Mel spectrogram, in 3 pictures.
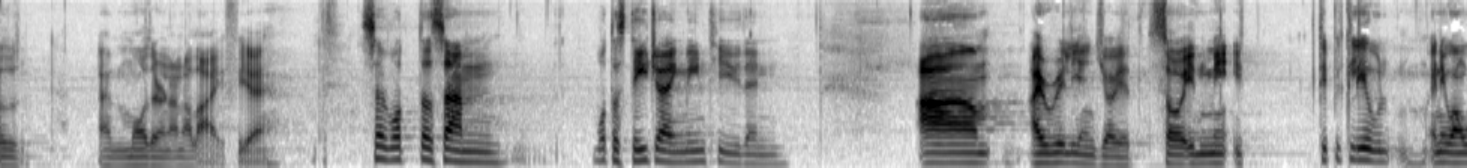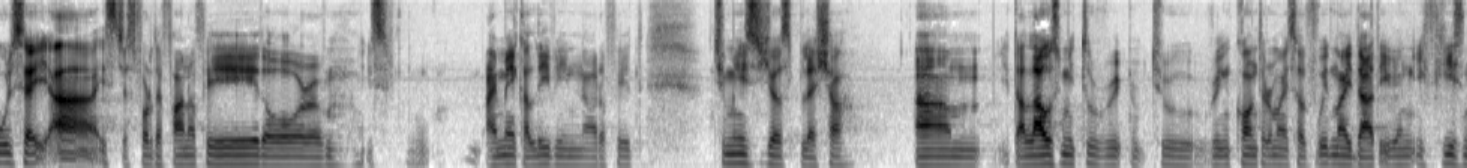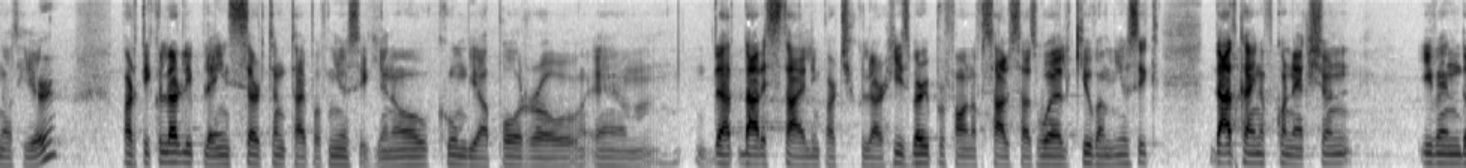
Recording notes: Live conversation in the gallery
